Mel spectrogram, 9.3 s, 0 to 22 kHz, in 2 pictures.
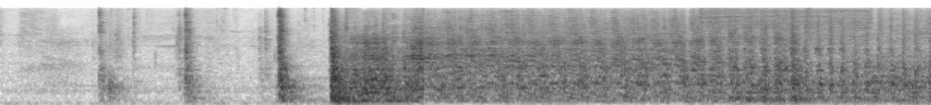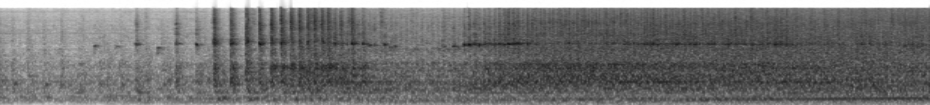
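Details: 1950s Euclid off-road truck diesel, sitting 10+ years, started with starting fluid: a few heavy coughs, then it catches and builds into a loud, steady run; manual fuel solenoid override engaged; normal running after long storage.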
